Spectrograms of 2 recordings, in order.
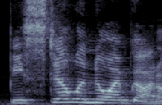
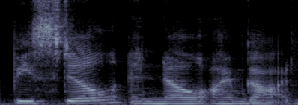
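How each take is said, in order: First: Said in the usual way. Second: Slow, soft, settled calm; a still, reassuring voice of God, slowly; calm divine voice. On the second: Retold or imitated. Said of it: "all I heard was".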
